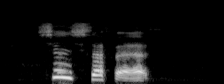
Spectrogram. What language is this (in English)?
Kabyle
